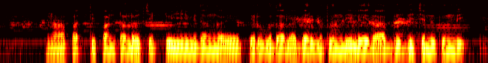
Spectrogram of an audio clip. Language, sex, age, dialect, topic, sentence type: Telugu, male, 36-40, Telangana, agriculture, question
